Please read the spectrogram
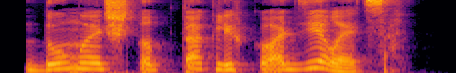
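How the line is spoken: Scoffing grunt. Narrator (Russian): хмыкнул Элгар

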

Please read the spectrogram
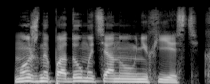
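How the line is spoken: Scoffing grunt. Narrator (Russian): хмыкнул Илья

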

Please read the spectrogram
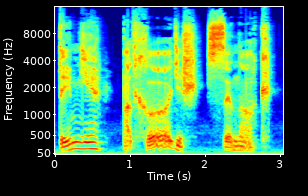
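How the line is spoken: Hissed. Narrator (Russian): Она прошипела

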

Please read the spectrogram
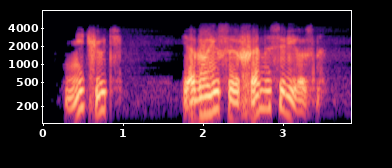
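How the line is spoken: Calm reply. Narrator (Russian): спокойно ответил Майкл

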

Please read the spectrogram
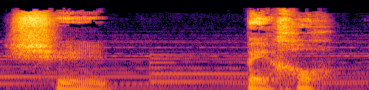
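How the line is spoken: Cool low murmur. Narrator (Chinese): 隐约凉凉的低声道

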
